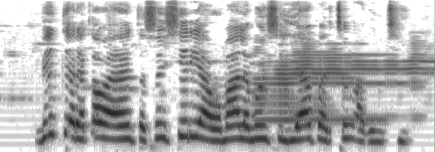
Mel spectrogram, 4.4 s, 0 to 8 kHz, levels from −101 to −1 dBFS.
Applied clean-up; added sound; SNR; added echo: classical method Wiener filter.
